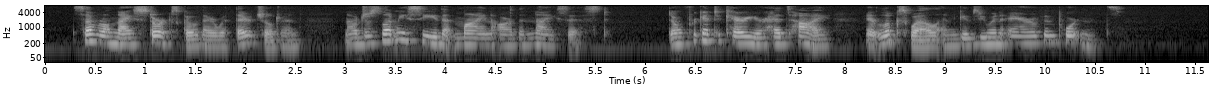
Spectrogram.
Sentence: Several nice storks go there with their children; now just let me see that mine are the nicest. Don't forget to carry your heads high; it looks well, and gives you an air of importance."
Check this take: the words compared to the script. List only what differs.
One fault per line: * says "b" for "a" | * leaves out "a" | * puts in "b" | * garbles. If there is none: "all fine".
all fine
